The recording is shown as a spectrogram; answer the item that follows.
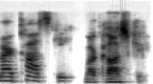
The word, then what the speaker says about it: Markoski: Markoski. Perfect. Look at that. It almost rhymes with Kiyosaki. It sounds like Kiyosaki to me.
